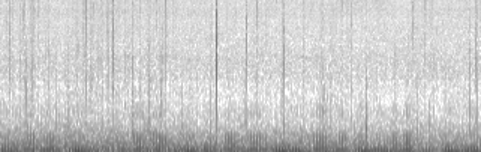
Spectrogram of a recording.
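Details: Domestic cat purring steadily beside a crackling fireplace; a low rumbling purr swells and fades with each breath about every second, while sharp pops and crackles of burning wood sound throughout.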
